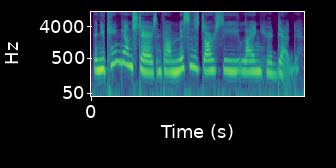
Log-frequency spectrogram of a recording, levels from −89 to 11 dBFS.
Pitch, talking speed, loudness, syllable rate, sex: 240 Hz, 140 wpm, -17 LUFS, 3.6 syllables/s, female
